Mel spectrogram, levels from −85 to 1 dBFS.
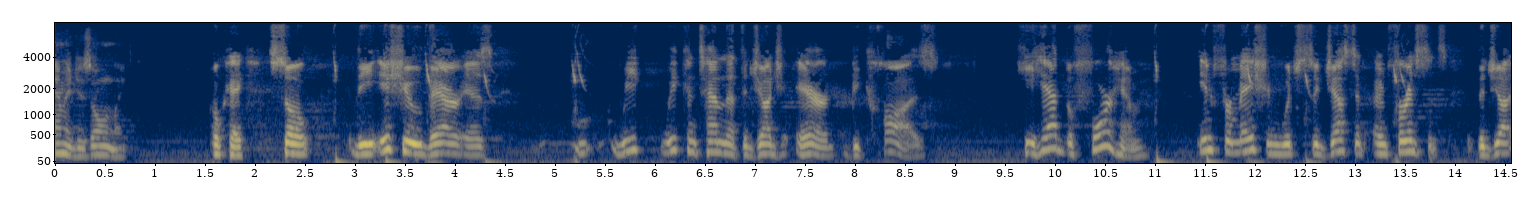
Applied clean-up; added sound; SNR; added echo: none; Chirp, tweet; 14 dB; none.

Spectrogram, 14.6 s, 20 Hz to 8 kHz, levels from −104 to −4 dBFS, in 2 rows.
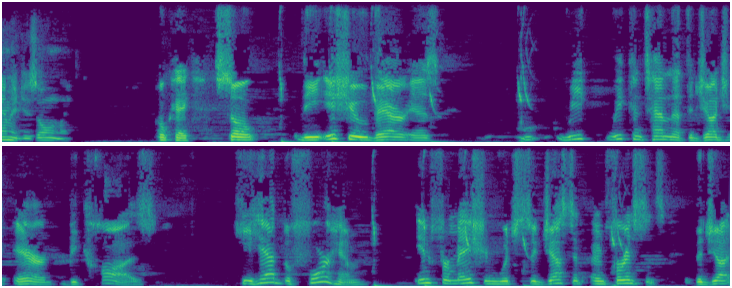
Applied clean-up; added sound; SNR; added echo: classical method Wiener filter.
